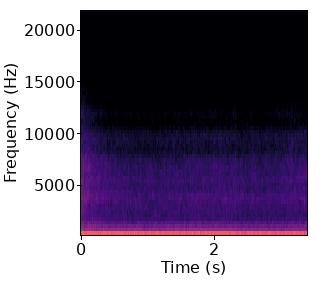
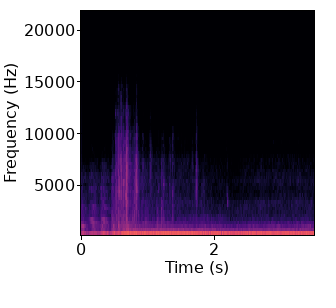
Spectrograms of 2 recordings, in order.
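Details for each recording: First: Cammed Gen 3 V8 on a tune reverted to stock 2004 Yukon except base running airflow: steady, deep, even rumble held well above normal idle, never dropping back; high idle, cause of the open throttle not yet found. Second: Gen 3 V8 in a driveway, after loading a new tune file with HP Tuners throttle cracker adjustments, still cold: engine catches and settles into a steady, deep, slightly lumpy idle, no knocks or misses; normal idle.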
